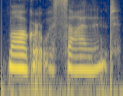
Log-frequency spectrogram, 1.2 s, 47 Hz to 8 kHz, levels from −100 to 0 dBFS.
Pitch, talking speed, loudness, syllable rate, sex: 215 Hz, 145 wpm, -16 LUFS, 5.6 syllables/s, female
